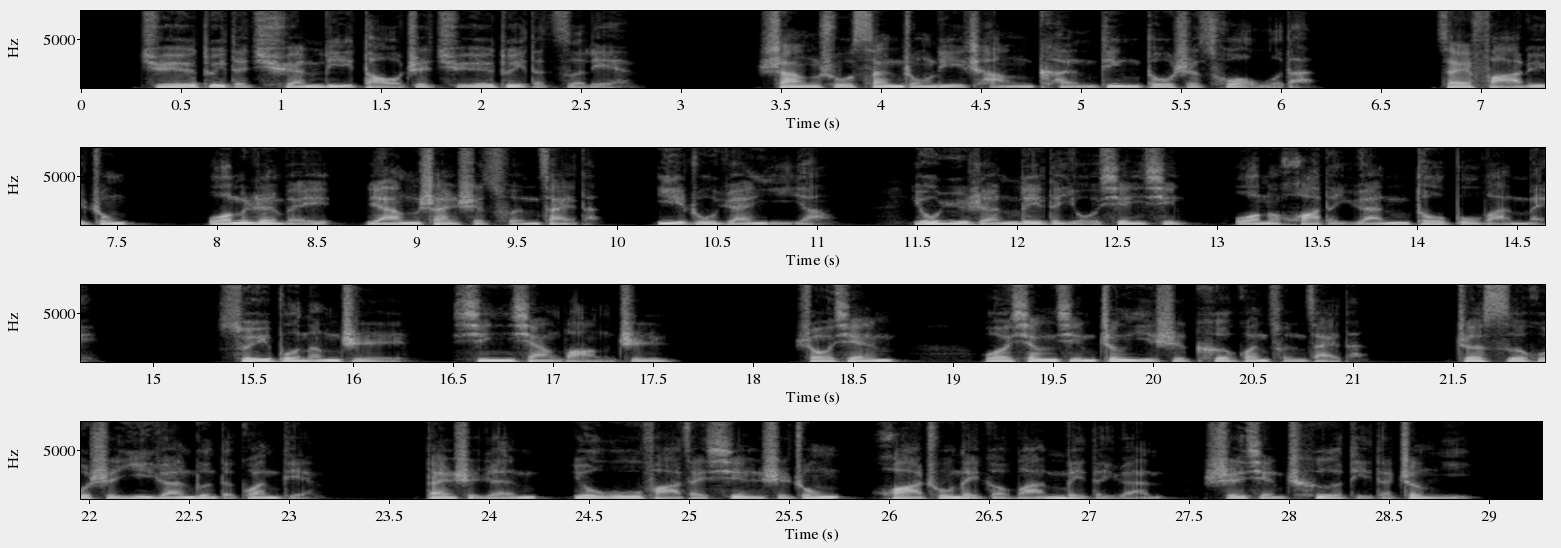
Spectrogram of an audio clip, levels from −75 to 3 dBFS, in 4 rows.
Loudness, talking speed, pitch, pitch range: -22 LUFS, 240 characters per minute, 95 Hz, 85-105 Hz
